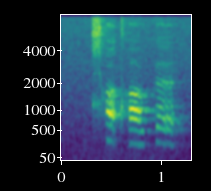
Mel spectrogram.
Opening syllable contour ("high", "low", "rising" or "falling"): falling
